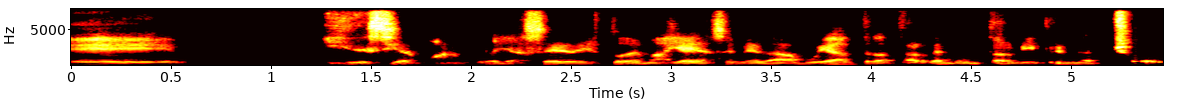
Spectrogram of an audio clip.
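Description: The speaker has a Venezuelan accent. The pace is moderate. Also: man. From Venezuela, Puerto Ordaz. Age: 30s. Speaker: magician and math teacher. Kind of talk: casual interview. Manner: animated.

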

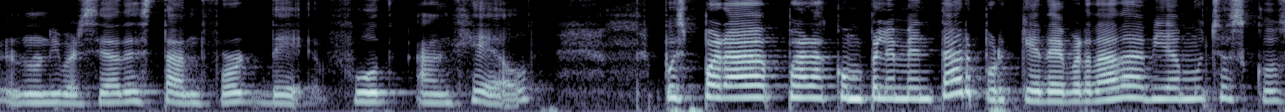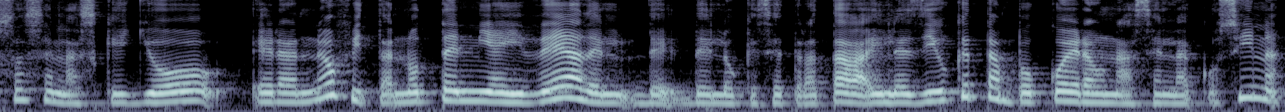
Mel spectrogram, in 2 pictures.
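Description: A woman with a Mexican accent speaks at a moderate pace and fairly high pitch, in an animated tone with lively intonation. The recording is very clean, with a silent background. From Mexico. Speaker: food podcast host and entrepreneur. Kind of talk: casual solo podcast monologue.

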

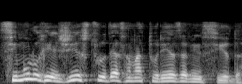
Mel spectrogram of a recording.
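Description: A man with an unremarkable speaking voice talks with lively intonation and a fairly high pitch. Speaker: book reviewer host. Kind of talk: dramatic literary narration, solemn and elegiac book recommendation. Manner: grave, measured, somber and poetic, with theatrical pauses; formal, deliberate, evocative delivery.

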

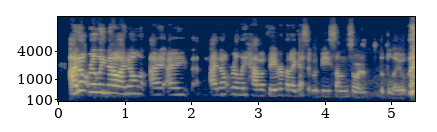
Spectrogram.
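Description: With an American accent, the raised, projected voice races at a very fast pace, showing very wide pitch swings and big swings in loudness. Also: woman, high pitch for a woman. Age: 20s. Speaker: professional swimmer. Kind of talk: interview.

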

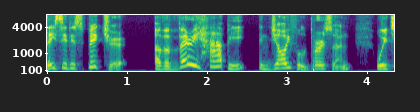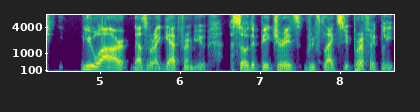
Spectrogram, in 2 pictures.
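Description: A man's fairly high voice with vocal fry and very wide pitch swings, at a moderate pace, against a quiet background. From Venezuela. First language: Spanish. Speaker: podcast host. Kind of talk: interview.

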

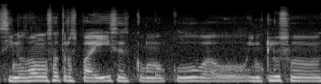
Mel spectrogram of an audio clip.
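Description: There is noticeable background noise as a man speaks at a high pitch. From Peru, Huancayo. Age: 20s. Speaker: architecture student. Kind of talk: casual chat.

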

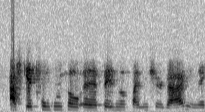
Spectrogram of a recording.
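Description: This woman has an ordinary speaking voice, a fairly high pitch and a moderate pace. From southern Minas Gerais, Brazil. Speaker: fashion designer and social media illustrator. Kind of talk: radio interview.

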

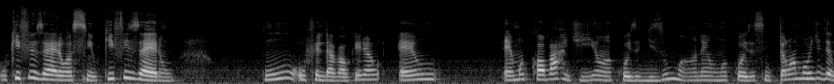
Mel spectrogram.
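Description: Speaking at a fairly quick pace yet with long, frequent pauses, a woman uses a fairly high pitch with ordinary pitch variation. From Brazil, interior of Ceará (Serra da Ibiapaba). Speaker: architect and influencer, domestic violence survivor. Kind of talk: interview testimony.

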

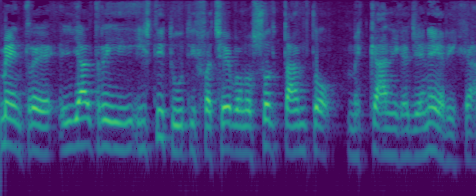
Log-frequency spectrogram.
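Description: This man has a fairly high pitch. His tone is dark and mellow. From Piedmont, Italy (Turin). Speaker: furniture and object restorer. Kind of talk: interview. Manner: halting.

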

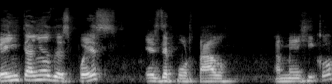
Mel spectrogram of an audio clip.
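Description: A man speaks in a Mexican accent at a fairly high pitch. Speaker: podcast host, film reviewer. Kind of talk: casual chat; plot summary.

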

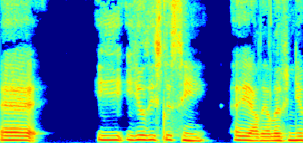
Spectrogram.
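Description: The speaker has a European Portuguese accent and fairly even intonation, in a very clean recording with a silent background. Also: woman. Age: 40s. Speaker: podcast host. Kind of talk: personal monologue. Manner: halting, many fillers and repetitions.

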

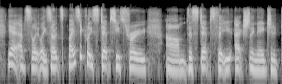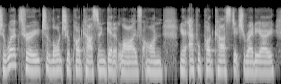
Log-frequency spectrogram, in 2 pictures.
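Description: In an Australian accent, the voice holds a calm tone and very even loudness. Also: woman, fairly low pitch for a woman, ordinary pitch variation, moderate pace. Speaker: podcast support business owner. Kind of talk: interview conversation.

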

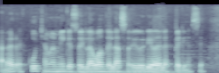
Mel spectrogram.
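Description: This man's voice rests at a medium pitch. A dark, mellow tone colors it. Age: 30s. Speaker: psychiatrist. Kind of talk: casual chat.

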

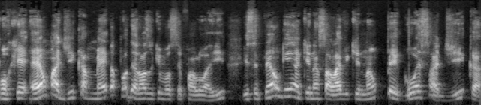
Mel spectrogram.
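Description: Recorded with a dry, close sound and no echo, a man with an unremarkable speaking voice talks fairly slowly at a fairly high pitch with lively intonation. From Bahia, Brazil (Salvador). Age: 30s. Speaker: network marketing entrepreneur. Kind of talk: interview. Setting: live stream.

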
